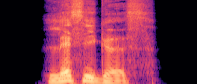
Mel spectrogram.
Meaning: strong/mixed nominative/accusative neuter singular of lässig
- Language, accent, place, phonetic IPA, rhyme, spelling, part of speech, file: German, Germany, Berlin, [ˈlɛsɪɡəs], -ɛsɪɡəs, lässiges, adjective, De-lässiges.ogg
